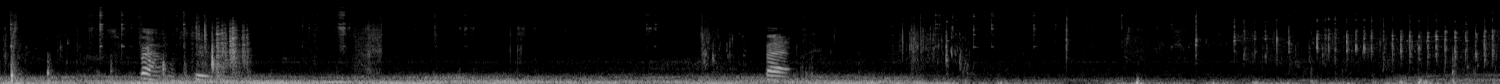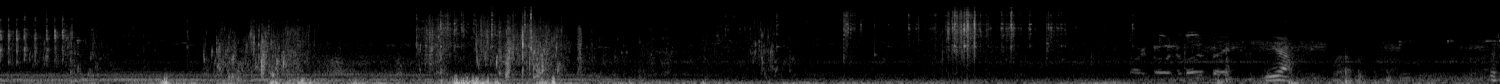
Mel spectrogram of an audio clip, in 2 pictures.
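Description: Mixed sounds in the boat: a low rumbling noise for the first ten seconds, then scattered clicks and a steady low hum. Near the end a buzzbait is retrieved across the surface, its spinning blade clacking and squeaking, very loud for a buzzbait.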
